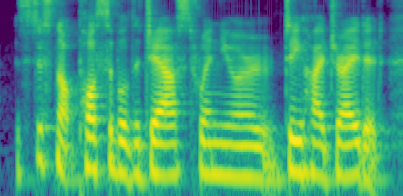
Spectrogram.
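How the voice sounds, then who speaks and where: A woman speaks at a moderate pace with an Australian accent on a very clean recording with a silent background. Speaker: jouster and school teacher. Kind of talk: interview.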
